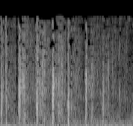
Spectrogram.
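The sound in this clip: Running footsteps as a fleeing man bolts from spear-carrying pursuers: a quick, steady series of sharp footfalls in an even, brisk rhythm, fairly loud and with no other sound over them.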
